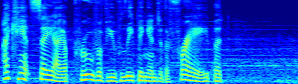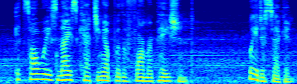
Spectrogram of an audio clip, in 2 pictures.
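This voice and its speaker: An actress playing a blunt, scolding but caring healer in a fantasy game cutscene. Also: female voice, rumbling low, lively intonation, normal speed, darkish tone, faint music behind. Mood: blunt, concerned. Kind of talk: dramatic video game cutscene acting.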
